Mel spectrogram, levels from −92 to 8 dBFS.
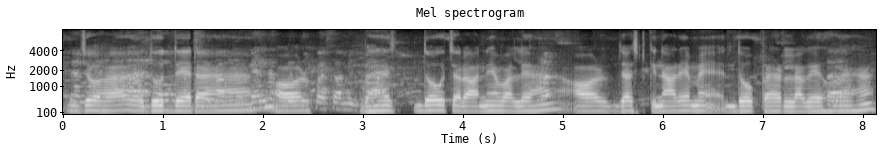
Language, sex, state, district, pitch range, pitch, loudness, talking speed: Hindi, male, Bihar, Katihar, 130-145 Hz, 135 Hz, -15 LUFS, 160 wpm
